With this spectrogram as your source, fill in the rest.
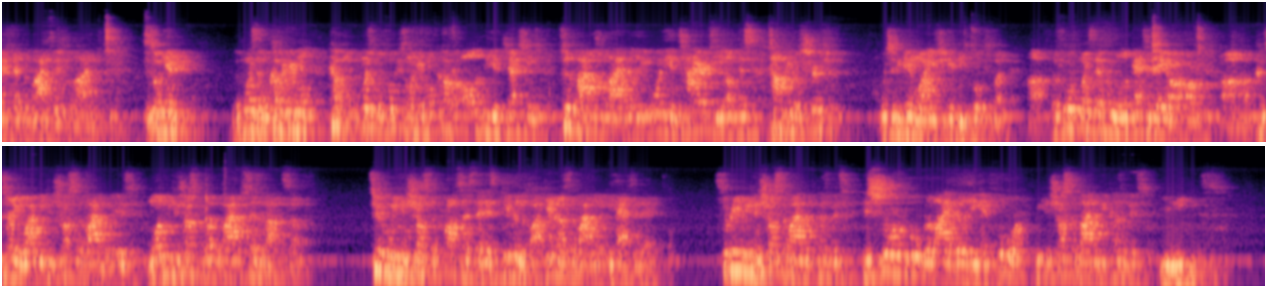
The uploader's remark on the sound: Service of Redemption Hill Church. There was some technical difficulty with the recording Sunday morning.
